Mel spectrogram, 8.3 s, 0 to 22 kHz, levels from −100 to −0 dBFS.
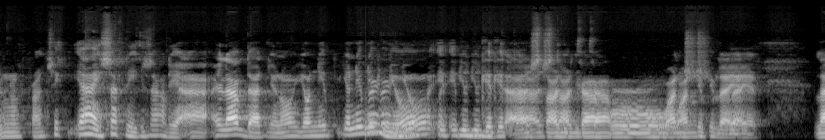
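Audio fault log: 3.65 s to the end, doubled audio track: from 3.65 s a second full-band copy of the speech runs about a tenth of a second behind the first, at roughly the same loudness, so every syllable is heard twice. The copy starts abruptly and never fades or picks up room colour, which sets it apart from an echo or reverberation. The likely cause is the signal being captured again through a slower path.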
